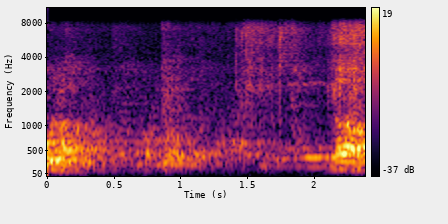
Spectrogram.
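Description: Indistinct talk of several people in a room, loudest at the start, with a few short light clicks or rustles in the second half.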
